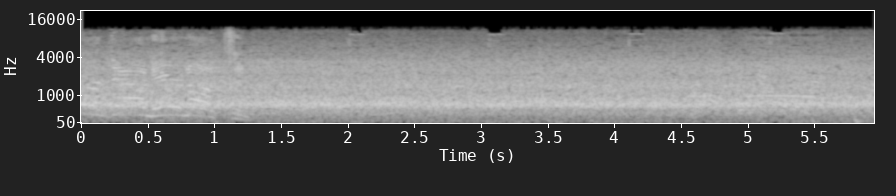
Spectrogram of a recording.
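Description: Loud, steady roar of a packed football crowd at Autzen Stadium in Oregon on third down, a dense wall of noise with a few sharper bangs and shouts near the start.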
